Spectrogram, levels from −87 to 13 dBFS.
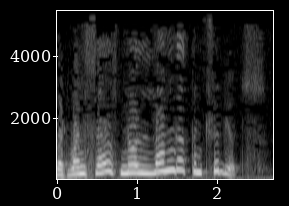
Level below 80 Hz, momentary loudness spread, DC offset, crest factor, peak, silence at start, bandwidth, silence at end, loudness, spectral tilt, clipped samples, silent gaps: -48 dBFS; 8 LU; under 0.1%; 10 dB; -6 dBFS; 0 s; 5 kHz; 0.5 s; -16 LUFS; -11.5 dB/octave; under 0.1%; none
